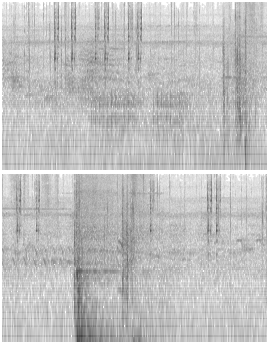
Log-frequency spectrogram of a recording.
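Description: Soft menu clicks tick as a selection moves from item to item.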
